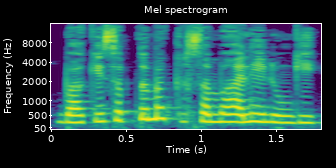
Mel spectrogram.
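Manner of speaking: ordinary delivery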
